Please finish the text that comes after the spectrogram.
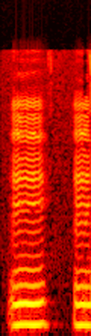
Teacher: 코 에 닿으면 코맹맹 이 소리 가 납니다 . 여기 서 N 발음 은 같습니다 . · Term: 비음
